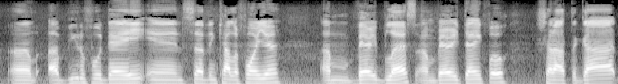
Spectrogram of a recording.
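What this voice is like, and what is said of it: Voice sounds a little strange. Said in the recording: “Sorry if my voice sounds a little strange. Been dealing with allergies the last couple days.”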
